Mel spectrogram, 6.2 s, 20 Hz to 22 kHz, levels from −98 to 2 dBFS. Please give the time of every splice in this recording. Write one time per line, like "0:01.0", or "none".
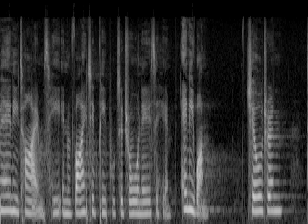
none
